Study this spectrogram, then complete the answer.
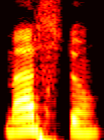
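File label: "marssi", plural, Archi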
